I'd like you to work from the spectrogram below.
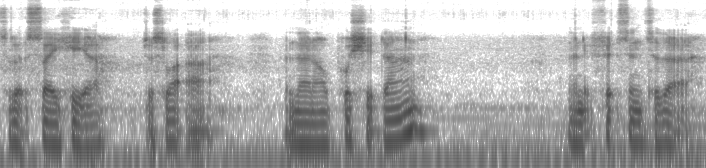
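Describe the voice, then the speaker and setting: Long, frequent pauses break up a man's fairly slow speech, his very deep, low pitch carrying ordinary pitch variation. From English Midlands, Derby. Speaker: miniature hobbyist streamer. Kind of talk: tutorial. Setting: Instagram live stream. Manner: casual, hesitant with fillers.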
